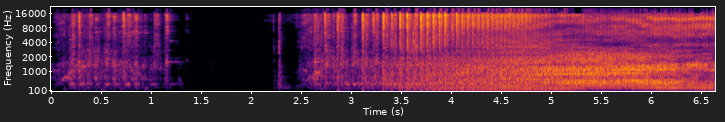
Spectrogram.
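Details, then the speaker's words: 2008 Weedeater 22-inch 500 series mower, engine model 10T502, customer-reported non-start; started on carb cleaner, it coughs, catches and climbs to a high steady rev that never drops back, a sticking throttle. Resistance remains and something is binding; recoil to be removed and oiled. "so we still have some resistance I'm going to remove the recoil and oil some oil this up a little bit"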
